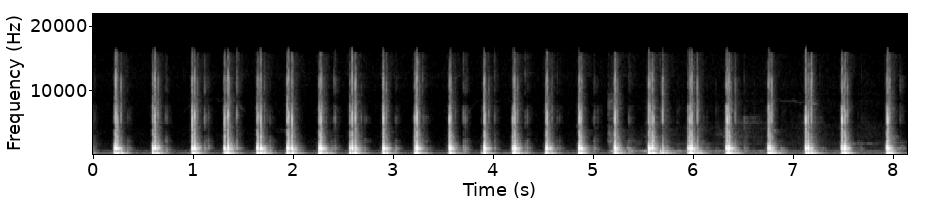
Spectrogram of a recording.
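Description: A long, narrow, hollow white printed cardboard box is held horizontally in both hands just above the microphone while fingertips tap and scratch its surface. There are 25 dull, hollow taps at a steady pace, each with a papery scratch and a quick, dry decay.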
